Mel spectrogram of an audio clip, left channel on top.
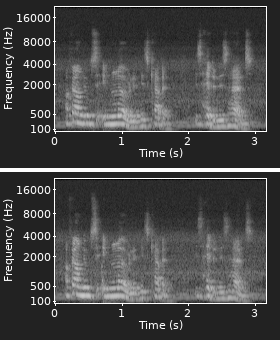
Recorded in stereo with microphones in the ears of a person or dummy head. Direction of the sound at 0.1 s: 30° right (ahead or behind).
